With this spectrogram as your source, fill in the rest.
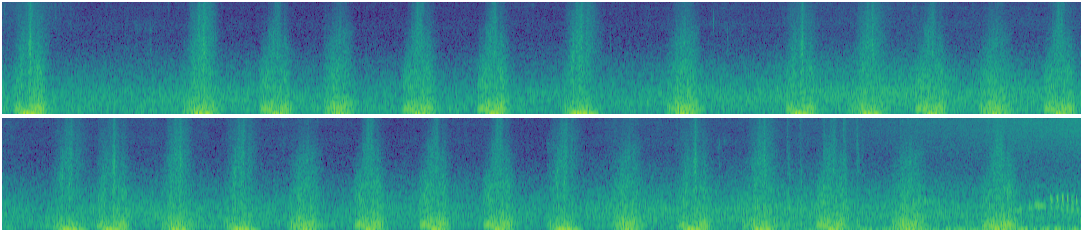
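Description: Large leathery wings flap in a steady rhythm.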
